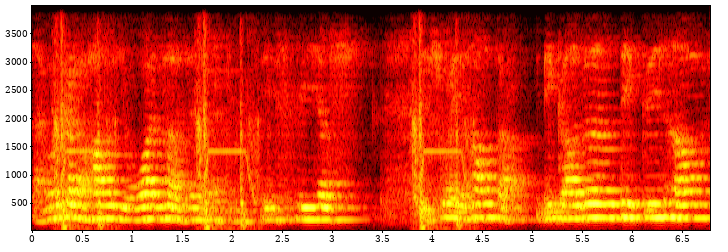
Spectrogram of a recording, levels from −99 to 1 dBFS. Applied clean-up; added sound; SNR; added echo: none; Printer; 11 dB; reverberation time 0.7 s.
